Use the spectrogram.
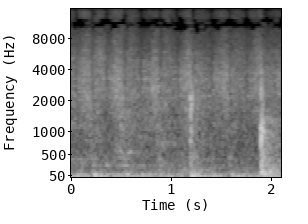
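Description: Hand sanding of car paint with sandpaper, close scratchy rubbing strokes in an irregular rhythm, a few sharper scrapes standing out, with no talking.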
